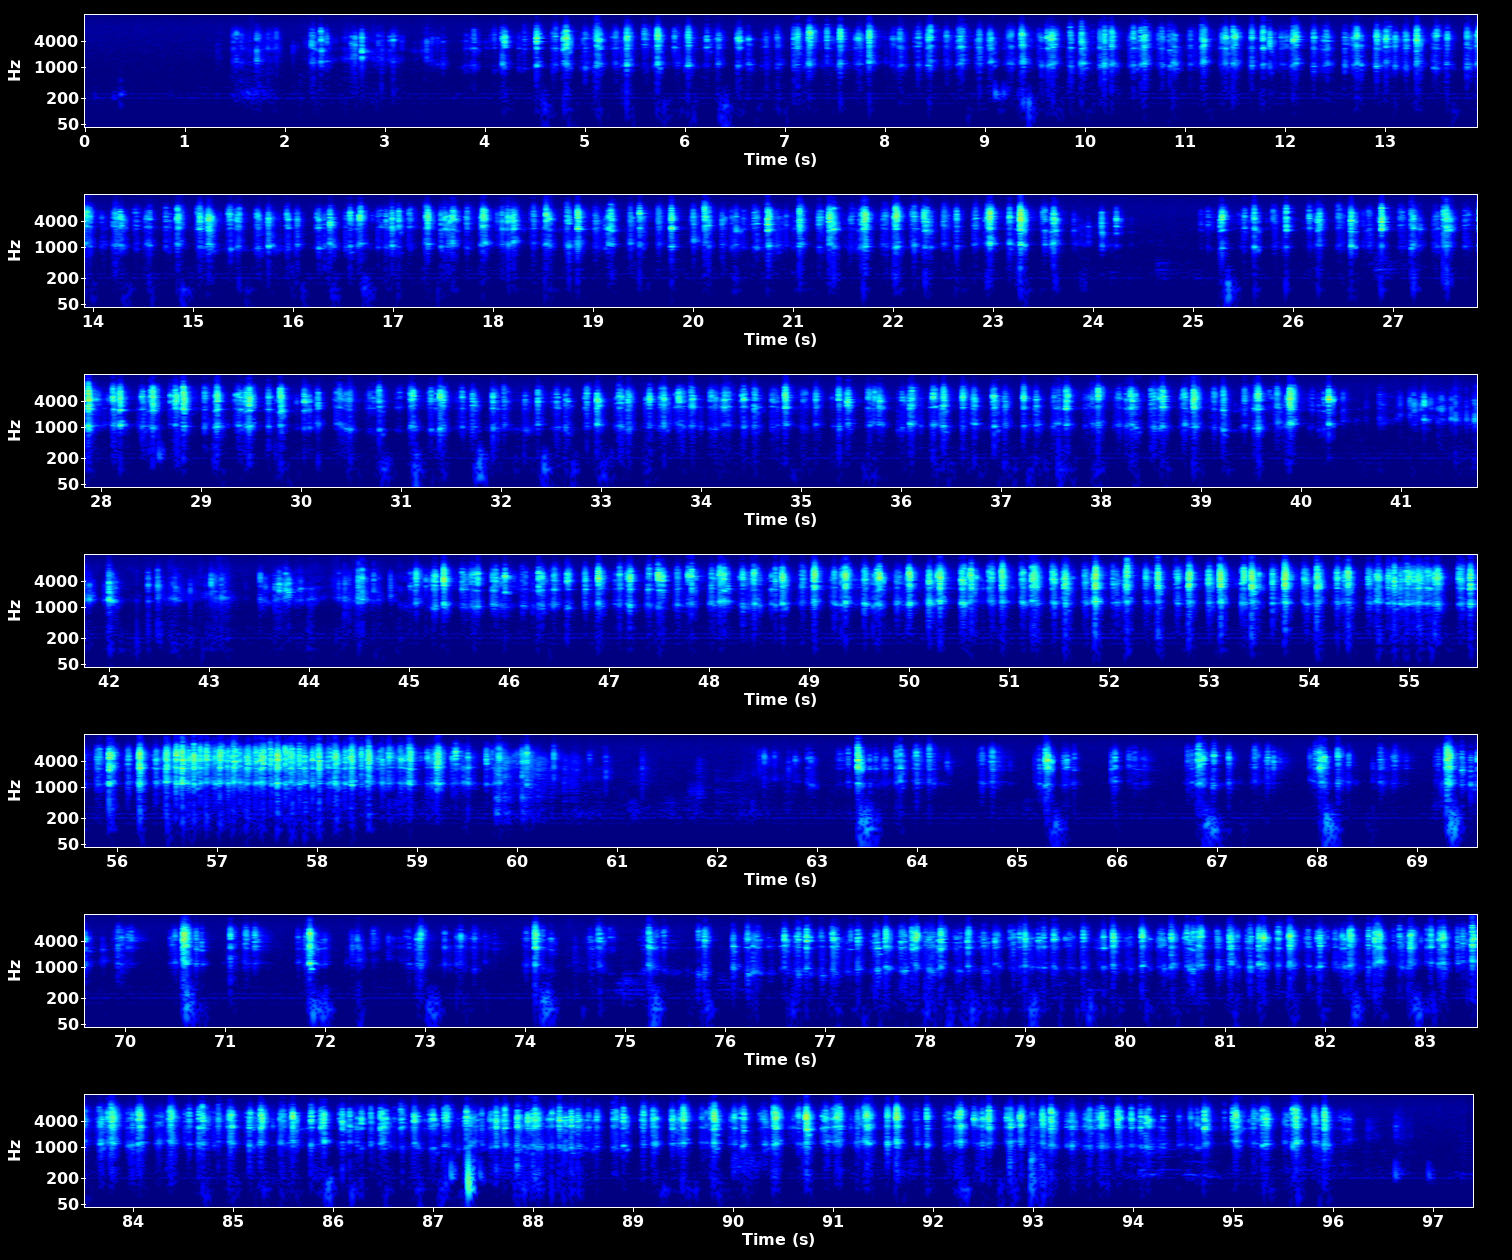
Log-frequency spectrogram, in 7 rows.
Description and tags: Nutshake WET
This is me shaking 5 hazelnuts in my hands. Sounds a bit like dice. There is a unprocessed version of this recording as well.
